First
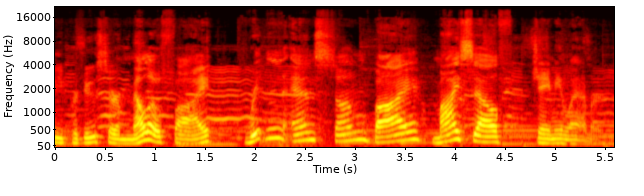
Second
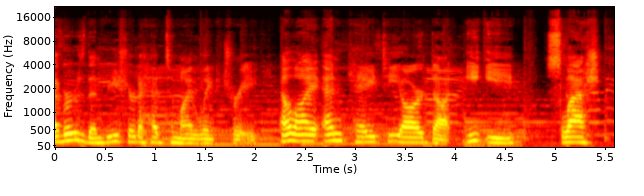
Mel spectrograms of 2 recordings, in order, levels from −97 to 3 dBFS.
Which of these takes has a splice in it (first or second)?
second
